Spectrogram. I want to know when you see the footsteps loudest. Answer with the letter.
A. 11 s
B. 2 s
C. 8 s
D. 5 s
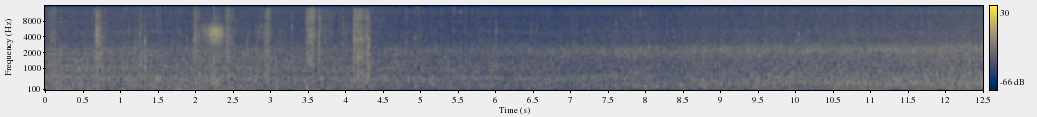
B.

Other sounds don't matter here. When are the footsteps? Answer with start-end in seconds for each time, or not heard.
0.0-4.3.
